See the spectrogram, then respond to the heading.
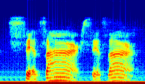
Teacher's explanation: O Cé é a sílaba tônica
